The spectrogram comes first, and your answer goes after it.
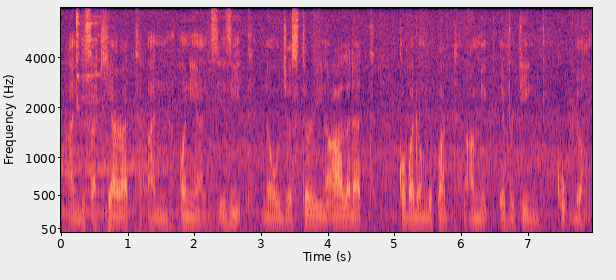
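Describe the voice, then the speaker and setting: A man's voice: low-pitched, steady tone, moderate pace, noisy background. A Jamaican man hosting a casual cooking tutorial, chatty and patois-tinged, talking straight to his viewers. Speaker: cooking show host.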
